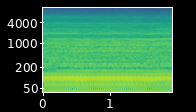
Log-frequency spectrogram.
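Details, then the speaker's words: Honda ST1300 Pan European idling just after first start following 3.5 months winter storage: deep, even, steady hum with characteristic strange exhaust note, no knocks, misses or ticks; normal idle. "Heard a Pan before, they got a really strange exhaust note. Sound like the Jetson car."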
